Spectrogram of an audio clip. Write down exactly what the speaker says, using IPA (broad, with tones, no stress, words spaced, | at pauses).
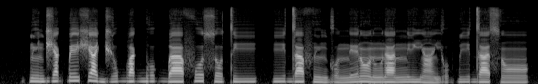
k͡pĩ˧d͡ʒa˦ k͡pe˦ʃa˦˨d͡ʒo˨˦ ba˦ɡ͡bo˦ ɡ͡ba˧ fo˦so˧ti˧ | i˧da˧ fĩ˨ ɡo˨ ne˨˦ɾɔ̃˦˨ ɾũ˧ɾa˧ ni˧jã˨jo˨˦ k͡pi˧da˧ sɔ̃˧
